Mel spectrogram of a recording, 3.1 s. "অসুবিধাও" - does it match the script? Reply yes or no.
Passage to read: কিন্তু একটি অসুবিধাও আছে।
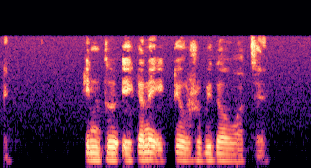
yes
